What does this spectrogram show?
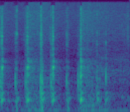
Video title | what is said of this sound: The Sony ZV Trio: Which One Wins for You? | If I shake this one, you can hear the image stabilization, the IBIS, in-body image stabilization.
